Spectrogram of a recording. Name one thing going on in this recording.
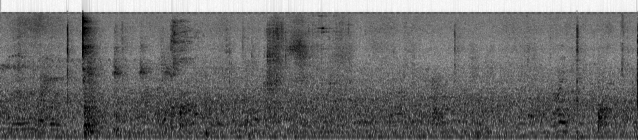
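A crowd of spectators murmurs and chatters outdoors at a distance.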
